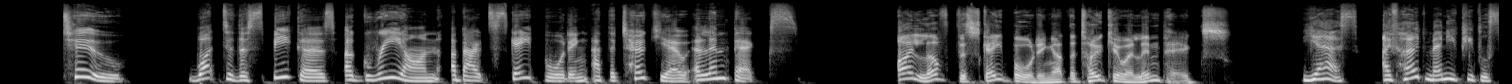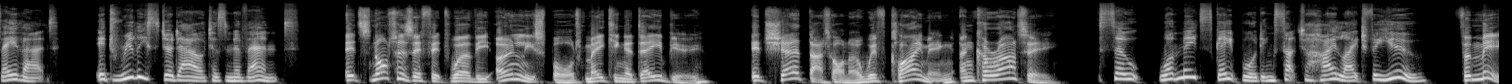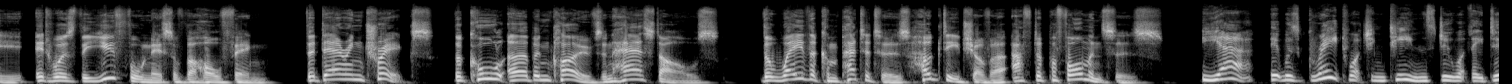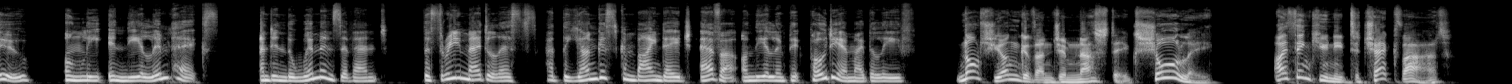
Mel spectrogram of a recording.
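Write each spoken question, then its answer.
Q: What do the speakers agree on about skateboarding at the Tokyo Olympics?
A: Its youthfulness made it a highlight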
